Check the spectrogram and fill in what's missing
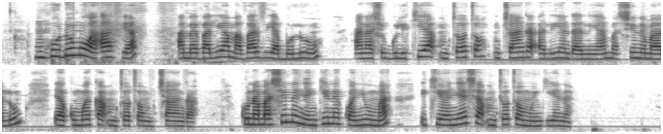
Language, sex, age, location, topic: Swahili, female, 18-24, Kisii, health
